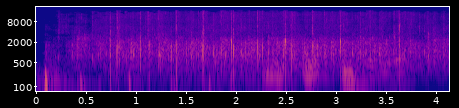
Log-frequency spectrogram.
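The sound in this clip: Audience applause welcomes a speaker at an evening panel discussion on education in California: dense, steady clapping from many hands, fairly loud and sustained throughout, with many sharp overlapping claps forming a continuous crackling wash.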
